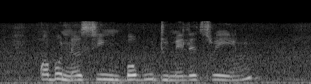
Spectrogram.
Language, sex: Tswana, female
